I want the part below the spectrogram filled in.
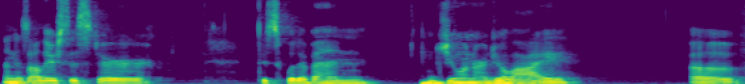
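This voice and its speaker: A young woman tells a personal story to her vlog audience at an unhurried pace. Her voice is dark and mellow with a gravelly fry running through it. She rambles casually with fillers and lets out nervous giggles. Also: fairly low pitch, animated. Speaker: vlogger.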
